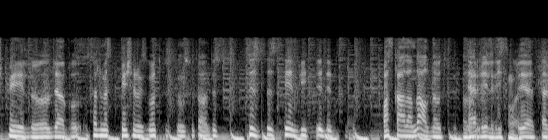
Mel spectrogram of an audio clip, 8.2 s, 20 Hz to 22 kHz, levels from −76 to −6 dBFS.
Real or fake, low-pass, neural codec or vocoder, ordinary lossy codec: real; 7.2 kHz; none; Opus, 64 kbps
